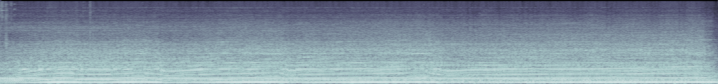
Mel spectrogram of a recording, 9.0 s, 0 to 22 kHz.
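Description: A 1000 hp Jeep Trackhawk accelerates hard in a drag race, its engine roaring loud and close, with rising revs broken by clear gear shifts as it pulls continuously from a standstill toward high speed.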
